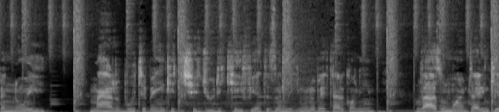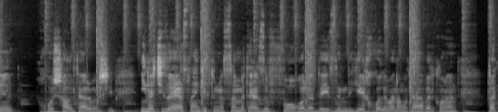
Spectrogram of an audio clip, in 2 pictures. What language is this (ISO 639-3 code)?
fas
